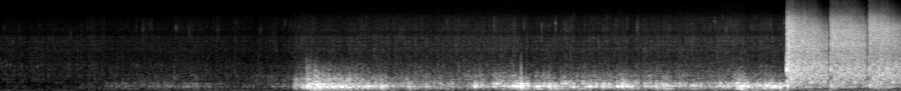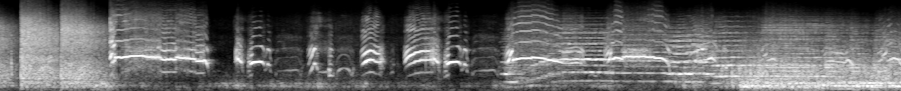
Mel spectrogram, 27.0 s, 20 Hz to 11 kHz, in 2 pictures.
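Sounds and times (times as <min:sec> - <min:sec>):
low rumble: 0:04.4 - 0:11.8
gunshots: 0:11.8 - 0:15.2
woman's long scream: 0:15.2 - 0:27.0
short shrill screaming cries: 0:21.0 - 0:27.0.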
